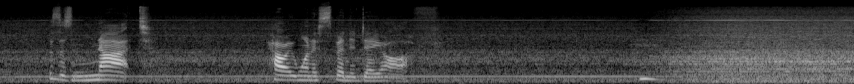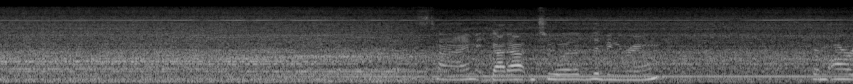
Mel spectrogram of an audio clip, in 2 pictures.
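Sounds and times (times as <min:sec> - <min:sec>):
vacuum and fans droning: 0:00.0 - 0:17.0.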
